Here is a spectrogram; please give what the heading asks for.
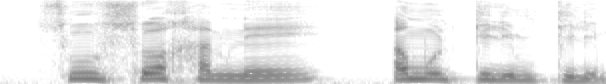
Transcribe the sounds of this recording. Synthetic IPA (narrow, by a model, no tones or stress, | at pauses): suːfsoxamne | amultilimtilim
